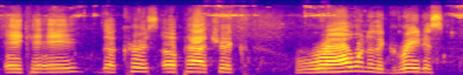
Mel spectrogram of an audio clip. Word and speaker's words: Roy: the curse of patrick raw one of the greatest roy it's real it's it looks like roy but it's it he's french so it's like raw so patrick is that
